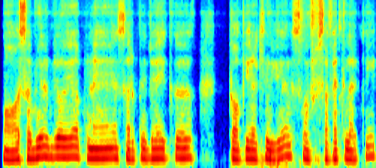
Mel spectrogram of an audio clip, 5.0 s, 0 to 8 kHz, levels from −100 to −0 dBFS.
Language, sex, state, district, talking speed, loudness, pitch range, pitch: Hindi, female, Haryana, Jhajjar, 165 wpm, -14 LUFS, 115-130 Hz, 120 Hz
